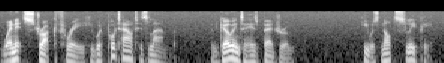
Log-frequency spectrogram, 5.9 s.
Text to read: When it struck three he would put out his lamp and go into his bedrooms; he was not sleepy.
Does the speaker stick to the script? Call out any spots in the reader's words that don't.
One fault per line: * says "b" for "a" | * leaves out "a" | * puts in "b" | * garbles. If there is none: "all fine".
* says "bedroom" for "bedrooms"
